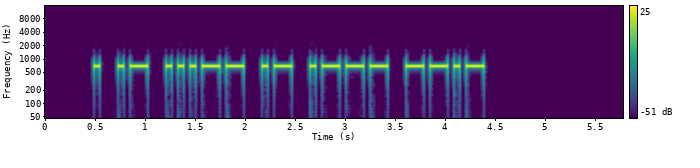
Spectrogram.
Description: Morse code, heard as a keyed tone, about 20 wpm, 700 Hz. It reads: EA3AJQ
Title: DXCC-100 Call Signs - 6 Characters - 20wpm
